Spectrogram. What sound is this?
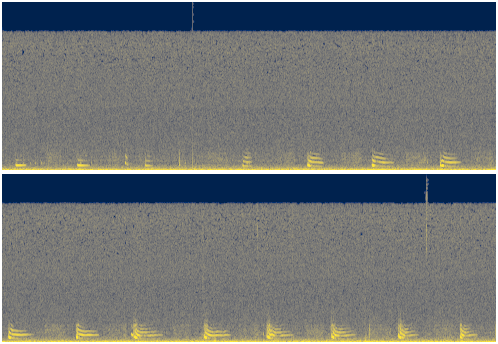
these are the sounds my hamster was producing. i think she was snoring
